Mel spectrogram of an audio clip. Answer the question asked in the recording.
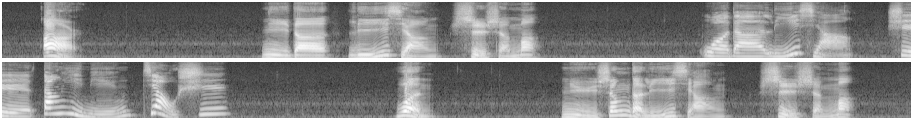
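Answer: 当一名教师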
